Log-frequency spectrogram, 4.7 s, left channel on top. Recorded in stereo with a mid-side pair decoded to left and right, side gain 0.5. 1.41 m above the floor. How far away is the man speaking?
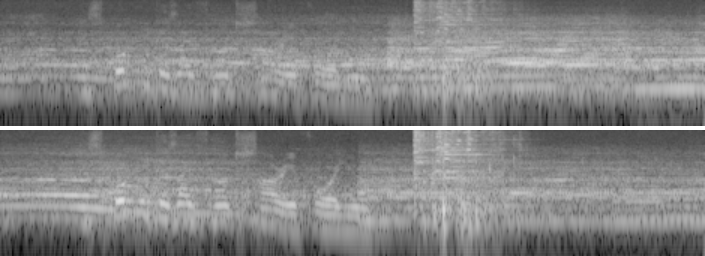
About 2.5 m.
